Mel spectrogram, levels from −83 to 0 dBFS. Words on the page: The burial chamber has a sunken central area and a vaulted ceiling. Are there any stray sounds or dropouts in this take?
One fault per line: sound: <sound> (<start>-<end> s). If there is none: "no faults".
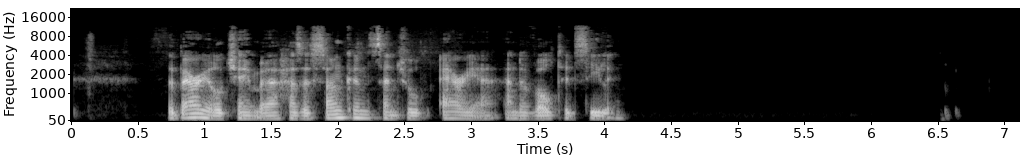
no faults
